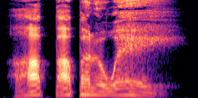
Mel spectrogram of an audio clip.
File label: human wizard says up up and away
